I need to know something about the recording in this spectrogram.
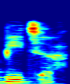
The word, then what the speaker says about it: pizza: Now give me a P instead of pizza.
